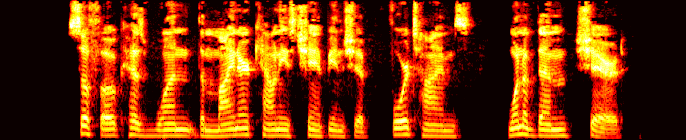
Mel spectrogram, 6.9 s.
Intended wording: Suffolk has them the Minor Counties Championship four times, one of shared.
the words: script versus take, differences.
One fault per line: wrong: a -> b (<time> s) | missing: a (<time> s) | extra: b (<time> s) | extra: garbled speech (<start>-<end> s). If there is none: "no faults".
wrong: them -> won (1.4 s)
extra: them (5.4 s)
